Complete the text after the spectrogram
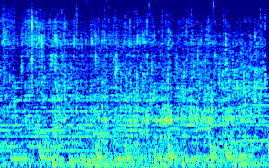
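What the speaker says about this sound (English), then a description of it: "Into that, I'm tipping a bunch of water" Water tipped into a bowl over a tablespoon or so of seasoning and onion, roughly a litre, pouring steadily as a continuous broad splashing rush with no pauses.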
